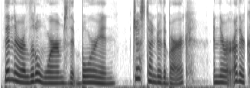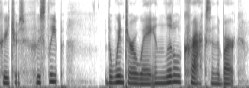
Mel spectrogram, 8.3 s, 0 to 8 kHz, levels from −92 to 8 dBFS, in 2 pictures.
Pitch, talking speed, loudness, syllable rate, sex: 200 Hz, 200 wpm, -18 LUFS, 5.9 syllables/s, female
